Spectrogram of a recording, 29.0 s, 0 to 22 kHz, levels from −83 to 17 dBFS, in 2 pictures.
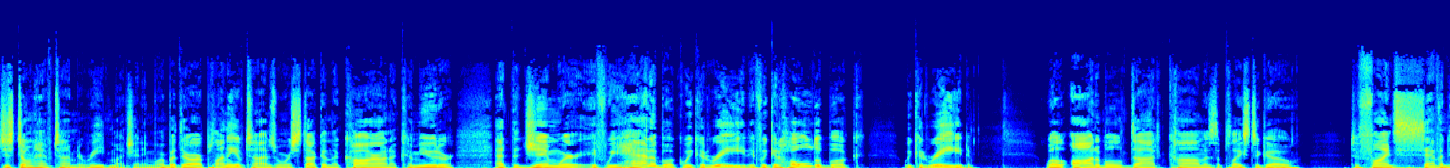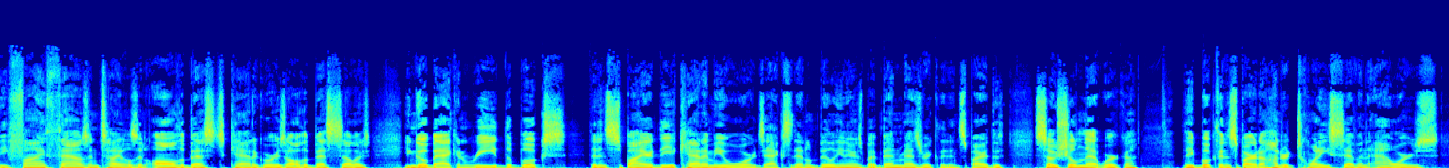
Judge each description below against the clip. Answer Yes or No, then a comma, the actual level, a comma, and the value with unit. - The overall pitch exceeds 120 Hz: No, low, 110 Hz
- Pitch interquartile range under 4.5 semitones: Yes, average, 3.5 semitones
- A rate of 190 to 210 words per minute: Yes, average, 195 wpm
